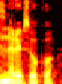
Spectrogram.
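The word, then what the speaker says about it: Önnereds: Sag du nochmal vielleicht, wie man das... – Önnerets HK. – Ja, sehr schön.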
